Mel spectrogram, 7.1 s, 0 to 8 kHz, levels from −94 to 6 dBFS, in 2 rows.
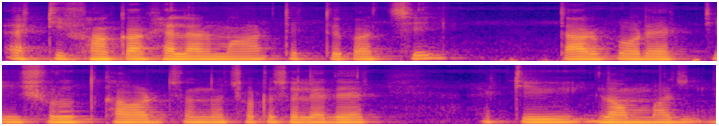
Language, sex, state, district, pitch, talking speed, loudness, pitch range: Bengali, male, Odisha, Khordha, 130 Hz, 125 wpm, -18 LUFS, 125-135 Hz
